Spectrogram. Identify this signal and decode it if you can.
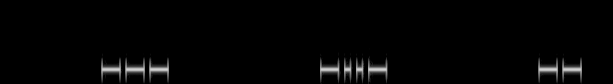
Morse code, heard as a keyed tone, about 20 wpm, spaced as for 5 wpm, 690 Hz. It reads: OXM
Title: 255 Lesson 41e - Period - Three Characters 20wpm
